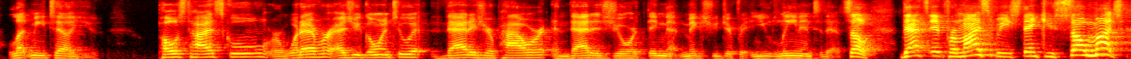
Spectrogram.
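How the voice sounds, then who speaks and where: Enthusiastic young male emcee, bright tone. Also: medium pitch. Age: young adult. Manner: enthusiastic, bursts of shouting and laughing, casual slang. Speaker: event host and teacher. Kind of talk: energetic off-the-cuff remarks.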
